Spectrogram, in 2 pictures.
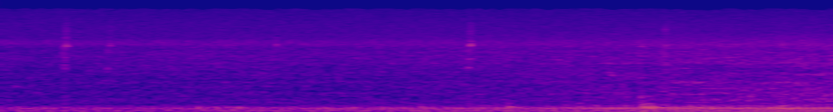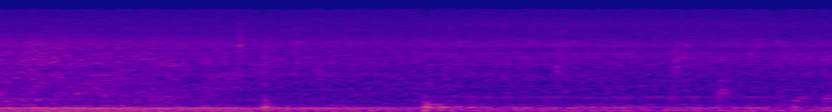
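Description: A motor vehicle's engine running at a steady low hum, growing louder in the middle and easing off again.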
